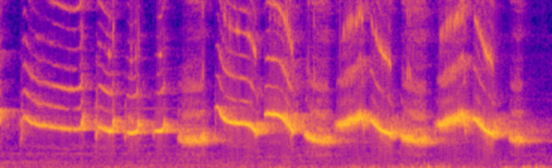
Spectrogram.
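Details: Moulting Chinese hwamei with green-bean eyes, still in good voice: a continuous run of rich, sliding whistles that rise and fall in quick succession, loud and clear against a quiet background.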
